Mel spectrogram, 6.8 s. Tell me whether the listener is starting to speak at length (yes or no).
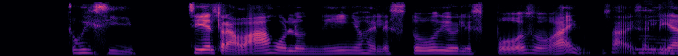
yes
